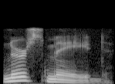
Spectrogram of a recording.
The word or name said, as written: nursemaid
